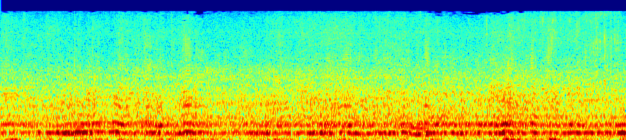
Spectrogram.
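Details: Continuous drone of honey bees coming and going at a Top Bar Hive entrance while foraging for nectar, a low even hum with a higher overtone that wavers slightly throughout.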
